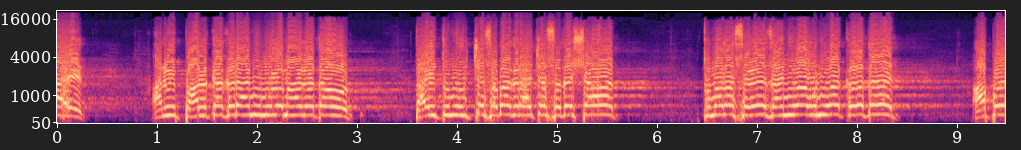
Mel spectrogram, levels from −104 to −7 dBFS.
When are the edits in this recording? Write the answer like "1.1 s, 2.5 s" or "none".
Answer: none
